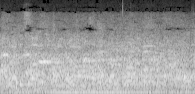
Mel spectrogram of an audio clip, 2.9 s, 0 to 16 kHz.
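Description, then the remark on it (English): A large crowd in a chaotic commotion at an outdoor event at Utah Valley University, Utah, many overlapping voices forming a dense, steady roar of shouting and chatter with no single speaker standing out. “The sound from Titan Williams at Titan Williams 12 at the outdoors event at Utah Valley University with chaos in the crowd”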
